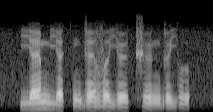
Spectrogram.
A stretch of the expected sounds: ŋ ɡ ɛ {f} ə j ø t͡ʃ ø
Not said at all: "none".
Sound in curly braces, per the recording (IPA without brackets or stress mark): v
